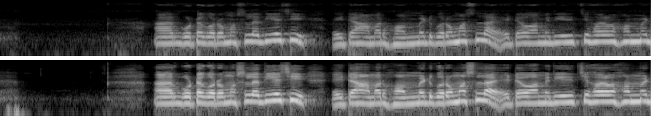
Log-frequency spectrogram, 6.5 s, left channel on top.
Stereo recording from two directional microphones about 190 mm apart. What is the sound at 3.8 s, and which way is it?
Speech, 40° right (ahead or behind).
